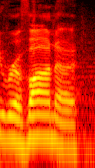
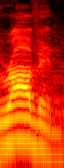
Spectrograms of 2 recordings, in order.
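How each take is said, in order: First: The name ends with a final vowel sound. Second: The name ends without a final vowel sound. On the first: The speaker calls it wrong. "it wouldn't be Ravana" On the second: The speaker calls it right. "you don't pronounce the A"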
